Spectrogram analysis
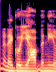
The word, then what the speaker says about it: Yamini: I always go Yamini, like harmony is my thing.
